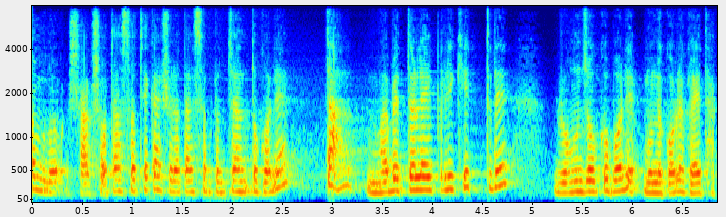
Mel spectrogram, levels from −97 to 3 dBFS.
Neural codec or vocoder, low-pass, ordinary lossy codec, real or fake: codec, 16 kHz, 0.4 kbps, LongCat-Audio-Codec; none; none; fake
